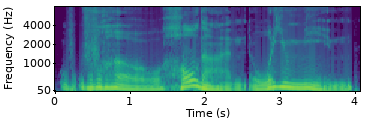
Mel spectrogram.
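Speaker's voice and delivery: ordinary delivery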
